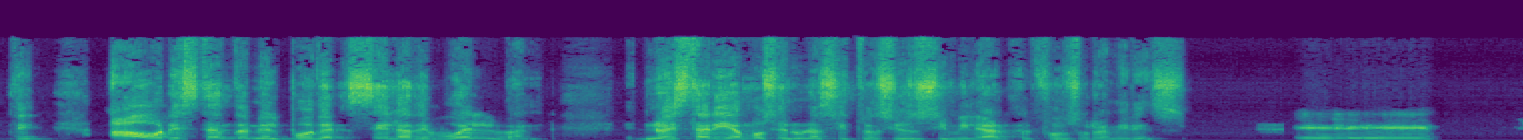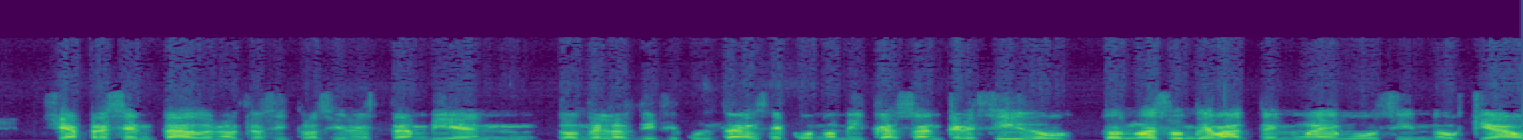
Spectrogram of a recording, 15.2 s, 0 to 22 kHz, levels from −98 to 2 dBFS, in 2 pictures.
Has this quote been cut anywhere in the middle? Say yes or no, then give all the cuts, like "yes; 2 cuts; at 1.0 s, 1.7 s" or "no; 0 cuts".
yes; 2 cuts; at 6.4 s, 13.1 s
